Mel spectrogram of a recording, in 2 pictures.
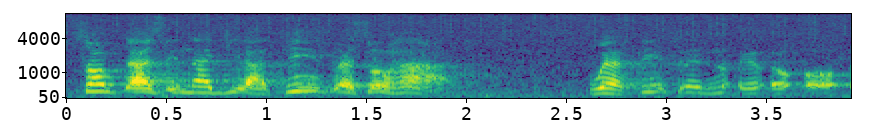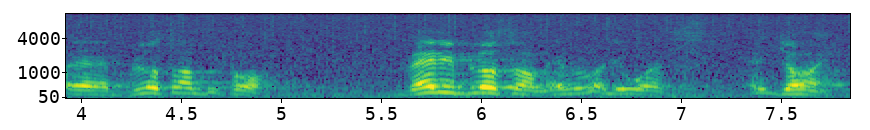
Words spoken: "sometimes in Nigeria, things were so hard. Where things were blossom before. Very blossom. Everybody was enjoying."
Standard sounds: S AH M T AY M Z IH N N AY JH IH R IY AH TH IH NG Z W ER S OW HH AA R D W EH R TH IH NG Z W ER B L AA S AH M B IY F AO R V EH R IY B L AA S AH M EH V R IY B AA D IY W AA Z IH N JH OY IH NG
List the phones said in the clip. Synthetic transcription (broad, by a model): S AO M T AY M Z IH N N AY JH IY R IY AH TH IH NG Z W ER S OW HH AA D W EH L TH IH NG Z W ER B L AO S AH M B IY F AO V EH R IY B L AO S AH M EH V R IY B AA D IY W AA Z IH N JH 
